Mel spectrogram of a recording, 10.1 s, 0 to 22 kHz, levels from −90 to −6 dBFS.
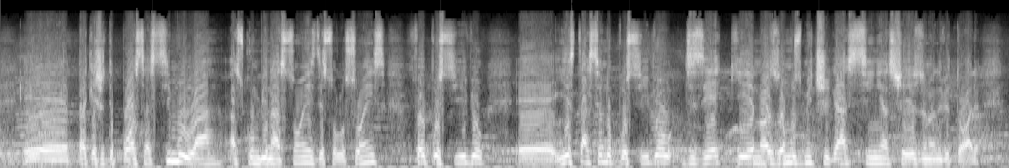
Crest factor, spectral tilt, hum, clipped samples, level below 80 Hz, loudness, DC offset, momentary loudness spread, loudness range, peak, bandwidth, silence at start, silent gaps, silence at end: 12 dB; -4 dB/octave; none; under 0.1%; -38 dBFS; -11 LUFS; under 0.1%; 5 LU; 2 LU; 0 dBFS; 16.5 kHz; 0 s; none; 0 s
